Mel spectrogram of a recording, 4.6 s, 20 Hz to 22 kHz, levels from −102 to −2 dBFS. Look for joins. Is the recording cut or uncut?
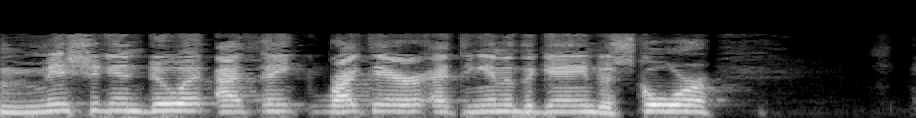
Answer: uncut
